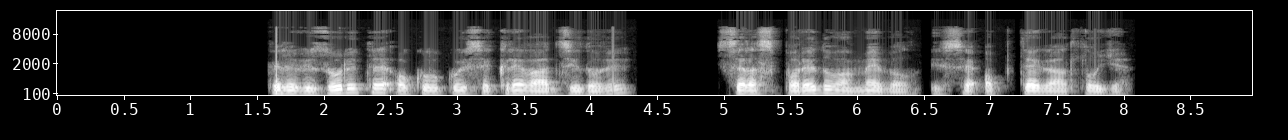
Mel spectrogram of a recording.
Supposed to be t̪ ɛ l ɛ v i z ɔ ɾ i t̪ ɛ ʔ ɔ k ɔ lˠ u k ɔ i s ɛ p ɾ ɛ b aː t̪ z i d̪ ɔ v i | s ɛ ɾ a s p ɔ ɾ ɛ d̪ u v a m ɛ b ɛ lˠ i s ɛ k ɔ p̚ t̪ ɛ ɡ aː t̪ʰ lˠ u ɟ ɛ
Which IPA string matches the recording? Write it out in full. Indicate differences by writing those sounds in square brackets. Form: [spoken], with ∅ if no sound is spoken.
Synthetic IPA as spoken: t̪ ɛ l ɛ v i z ɔ ɾ i t̪ ɛ ʔ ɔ k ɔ lˠ u k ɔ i s ɛ [k] ɾ ɛ [v] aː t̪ z i d̪ ɔ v i | s ɛ ɾ a s p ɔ ɾ ɛ d̪ u v a m ɛ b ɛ lˠ i s ɛ [ʔ] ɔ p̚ t̪ ɛ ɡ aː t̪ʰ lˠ u ɟ ɛ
